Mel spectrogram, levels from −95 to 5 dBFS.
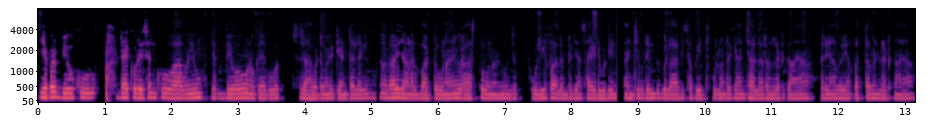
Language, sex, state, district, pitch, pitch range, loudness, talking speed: Garhwali, male, Uttarakhand, Tehri Garhwal, 135 Hz, 130-140 Hz, -39 LUFS, 205 wpm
